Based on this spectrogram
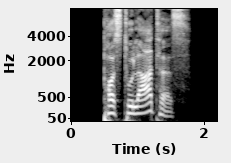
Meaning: genitive singular of Postulat
- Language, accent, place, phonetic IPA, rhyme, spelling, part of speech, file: German, Germany, Berlin, [pɔstuˈlaːtəs], -aːtəs, Postulates, noun, De-Postulates.ogg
